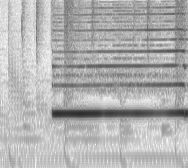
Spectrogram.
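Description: A single sustained high C note on a melodic instrument enters abruptly after a brief quiet lead-in and holds steady and clear, with faint background sounds and no talking.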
